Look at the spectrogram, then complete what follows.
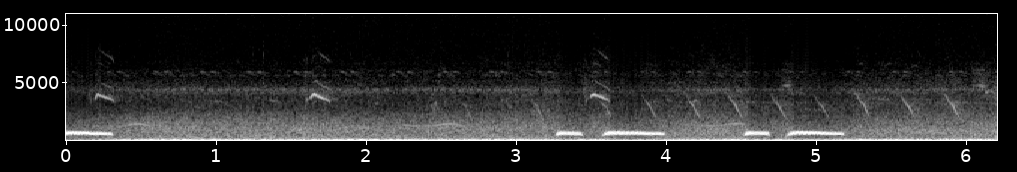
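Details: Spotted dove song, used for luring wild doves: a single coo, then a pause, then two short coos each followed by a longer mellow coo, over a steady low drone, with faint high chirps from other birds.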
